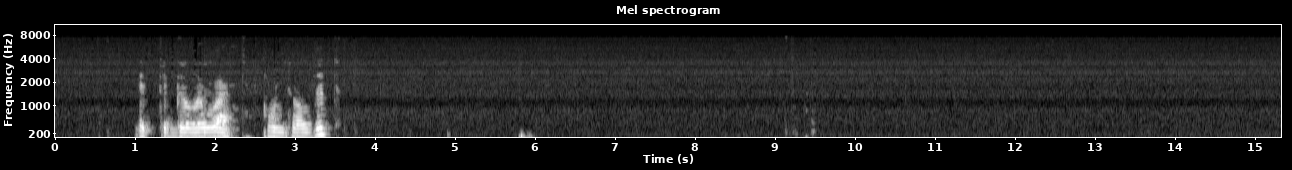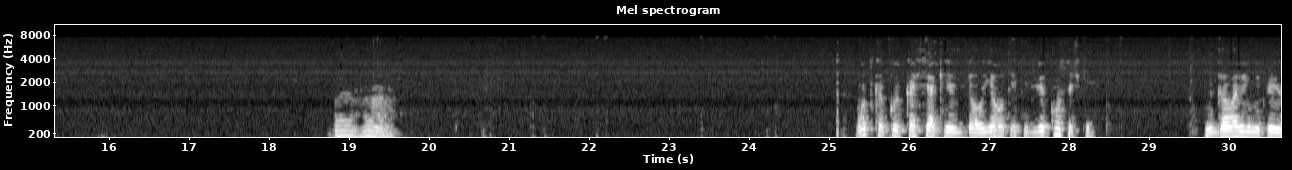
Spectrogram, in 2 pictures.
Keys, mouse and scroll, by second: 2.5 ctrl+z, 3.5 click, 5.7 r, 9.4 middle click, 21.3 click, 23.4 click, 25.7 shift+middle click, 26.4 scroll up 2, 26.9 middle click, 28.4 shift+click, 29.5 shift+click.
